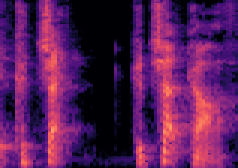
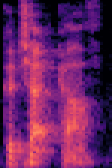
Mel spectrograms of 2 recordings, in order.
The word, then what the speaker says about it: Kochetkov: No, I mean, I did look it up, and that's how it looked like the phonetic should be, is Peter. I'm going to say Kochetkov. There, Kochetkov. Kochetkov? Pyotr Kochetkov, something like that.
